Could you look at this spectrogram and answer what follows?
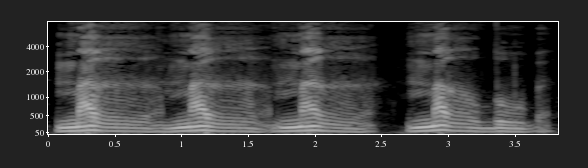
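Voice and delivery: مغ repeated with a held throat gargle, مغضوب slow; gargled ghayn drill. Shown as a demonstration. Teacher drills the ghayn for listeners. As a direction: draw out the غ of مغ and مغضوب slowly.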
